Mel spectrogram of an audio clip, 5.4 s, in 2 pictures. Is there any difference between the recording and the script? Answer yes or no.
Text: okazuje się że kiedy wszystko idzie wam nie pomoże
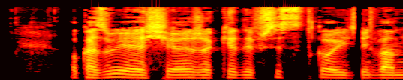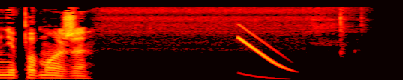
no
